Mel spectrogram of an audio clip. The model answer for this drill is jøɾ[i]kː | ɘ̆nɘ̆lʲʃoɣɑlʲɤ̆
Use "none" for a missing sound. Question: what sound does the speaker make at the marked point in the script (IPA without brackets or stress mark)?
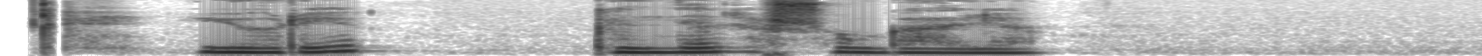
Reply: e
